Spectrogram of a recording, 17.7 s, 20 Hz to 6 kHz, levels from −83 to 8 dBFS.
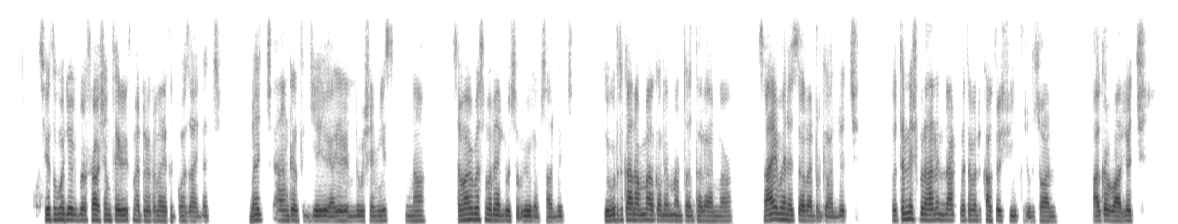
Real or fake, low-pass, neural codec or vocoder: fake; 5.4 kHz; codec, 24 kHz, 1 kbps, SNAC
